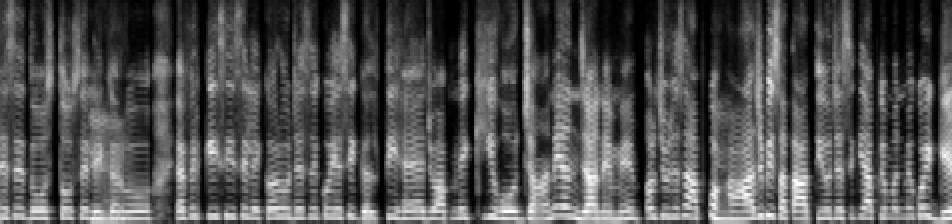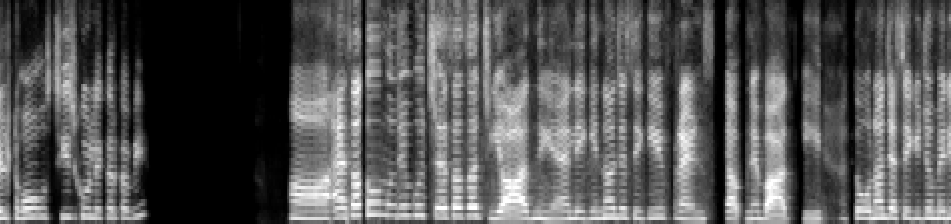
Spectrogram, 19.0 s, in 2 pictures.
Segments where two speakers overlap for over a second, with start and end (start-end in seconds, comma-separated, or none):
none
